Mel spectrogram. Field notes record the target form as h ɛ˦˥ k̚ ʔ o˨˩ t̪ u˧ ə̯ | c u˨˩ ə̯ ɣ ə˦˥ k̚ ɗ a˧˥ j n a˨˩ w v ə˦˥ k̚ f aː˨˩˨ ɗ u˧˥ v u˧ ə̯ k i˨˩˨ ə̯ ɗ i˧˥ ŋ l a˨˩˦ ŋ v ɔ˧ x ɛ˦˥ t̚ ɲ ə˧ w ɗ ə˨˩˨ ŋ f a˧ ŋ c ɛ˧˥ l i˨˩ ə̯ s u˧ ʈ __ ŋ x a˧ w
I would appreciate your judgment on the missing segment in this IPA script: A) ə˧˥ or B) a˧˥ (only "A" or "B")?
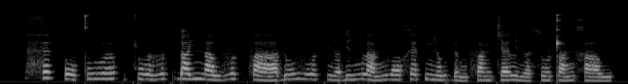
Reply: B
